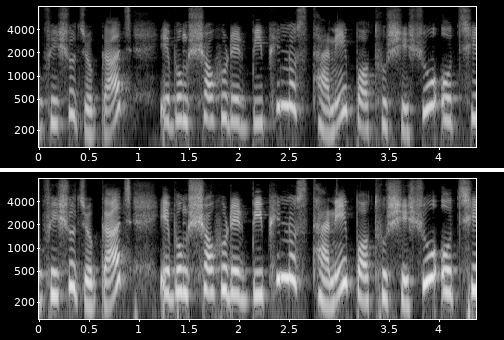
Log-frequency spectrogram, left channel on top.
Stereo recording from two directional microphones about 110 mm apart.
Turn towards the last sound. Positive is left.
turn(degrees=-30)  # may be behind; listen again after turning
